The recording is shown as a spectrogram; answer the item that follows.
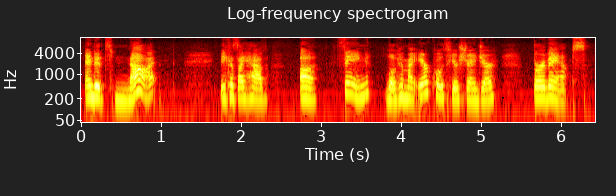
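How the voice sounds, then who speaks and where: Woman playing a young woman, friendly, excitable, rambling, playfully defensive, conversational audio roleplay, medium pitch, dry sound. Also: a little slow, dry recording. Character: excitable, friendly, teasing young woman casual about vampires.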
